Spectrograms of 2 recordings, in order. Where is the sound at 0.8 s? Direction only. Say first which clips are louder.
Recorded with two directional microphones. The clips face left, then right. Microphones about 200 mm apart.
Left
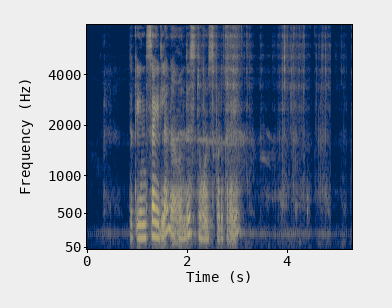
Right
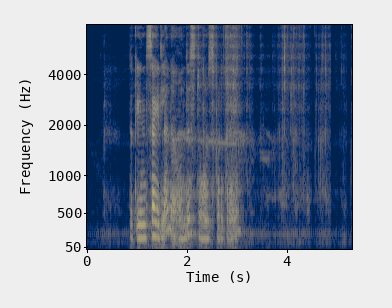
Left 4 dB; 30° left (ahead or behind); by 3.0 s 50° left (ahead or behind).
